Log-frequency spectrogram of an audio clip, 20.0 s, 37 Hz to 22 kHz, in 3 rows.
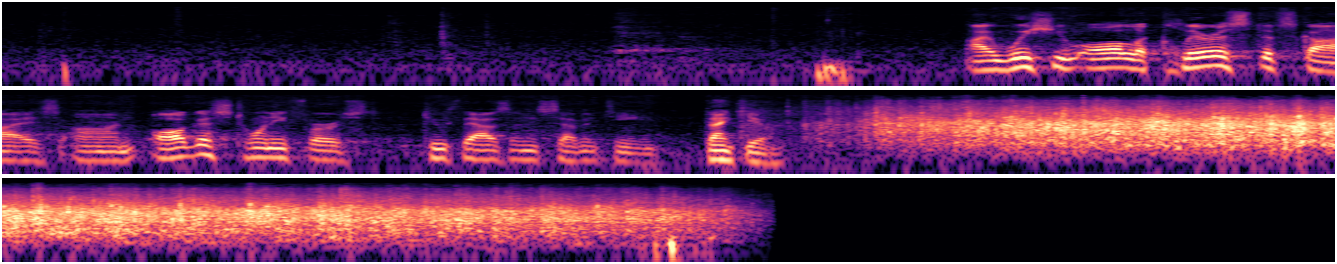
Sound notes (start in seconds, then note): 10.4 applause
